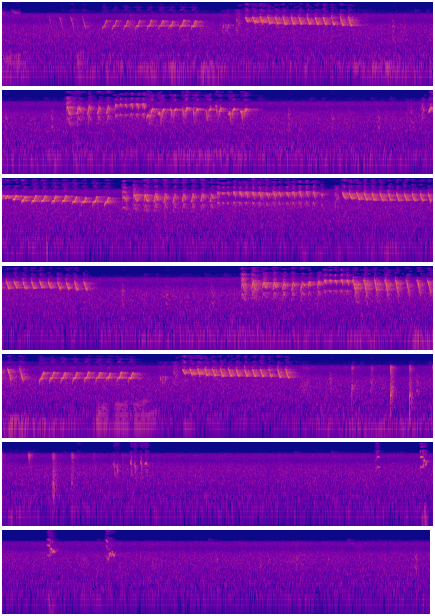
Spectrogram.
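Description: A bird singing a series of rapid, high trilled phrases, each one to two seconds long, with short pauses between them, for about the first twenty seconds; a few faint clicks follow.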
